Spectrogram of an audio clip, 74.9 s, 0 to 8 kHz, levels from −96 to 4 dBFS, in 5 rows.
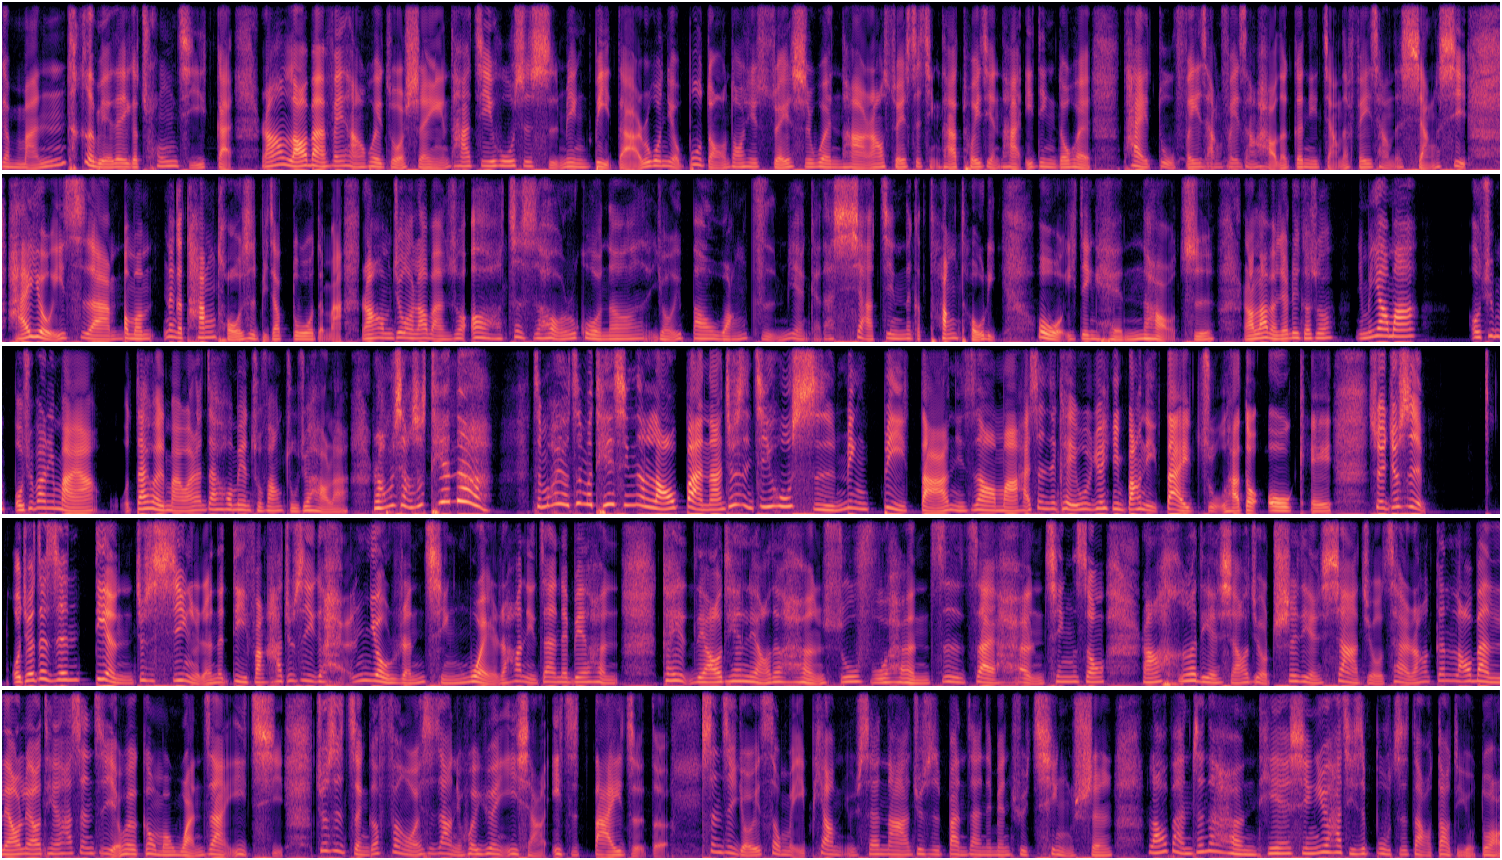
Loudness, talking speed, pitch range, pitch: -23 LUFS, 280 characters per minute, 170-245 Hz, 205 Hz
